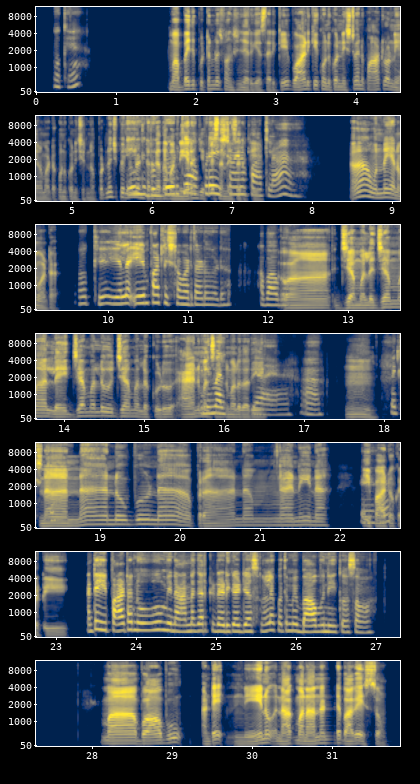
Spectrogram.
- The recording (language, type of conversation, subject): Telugu, podcast, పార్టీకి ప్లేలిస్ట్ సిద్ధం చేయాలంటే మొదట మీరు ఎలాంటి పాటలను ఎంచుకుంటారు?
- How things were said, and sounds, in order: in English: "ఫంక్షన్"; in English: "వన్ ఇయర్"; other background noise; singing: "జమల జమ్మాలే జమలు జమలకుడు"; singing: "నాన్న నువ్వు నా ప్రాణం అనినా"; in English: "డెడికేట్"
